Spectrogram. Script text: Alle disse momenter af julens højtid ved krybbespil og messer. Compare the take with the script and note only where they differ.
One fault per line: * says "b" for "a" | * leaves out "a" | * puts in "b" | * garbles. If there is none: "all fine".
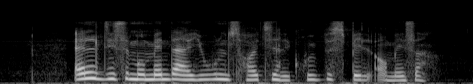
all fine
